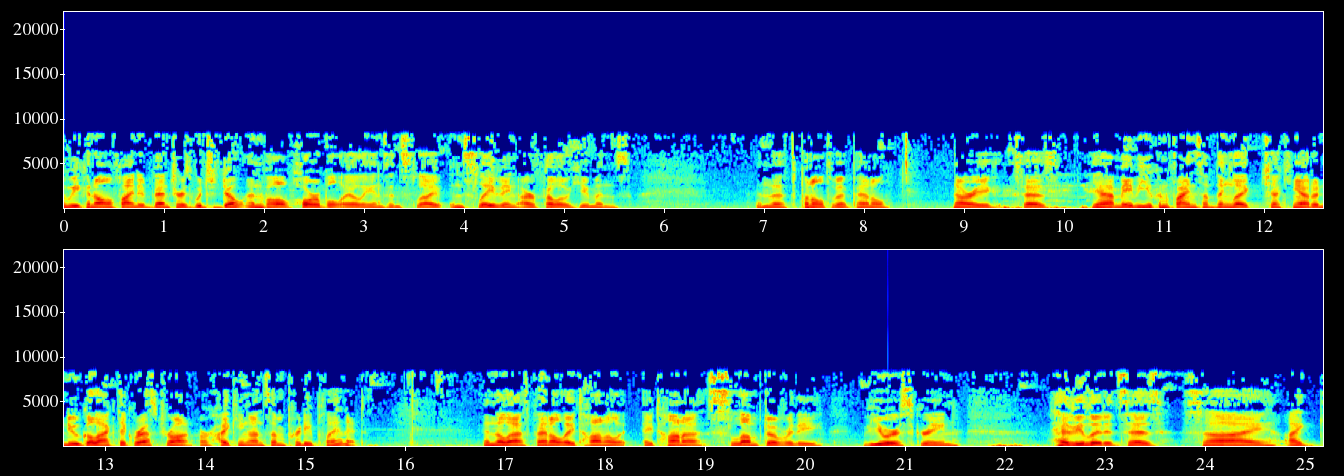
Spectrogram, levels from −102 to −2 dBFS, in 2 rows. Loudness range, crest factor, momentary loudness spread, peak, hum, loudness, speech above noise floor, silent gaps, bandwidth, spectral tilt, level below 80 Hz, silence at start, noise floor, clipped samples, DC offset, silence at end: 5 LU; 16 dB; 12 LU; 0 dBFS; none; -15 LUFS; 33 dB; none; 8.8 kHz; -5.5 dB/octave; -40 dBFS; 0 s; -48 dBFS; under 0.1%; under 0.1%; 0 s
